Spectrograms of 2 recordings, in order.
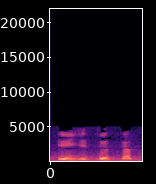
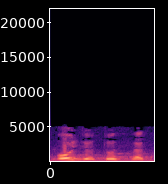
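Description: First: The word begins with an i vowel. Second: The word begins with a u vowel. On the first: The speaker calls it wrong. "إجتثت خطأ" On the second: The speaker calls it right. "لأن التاء مضمومة فتضم همزة الوصل"

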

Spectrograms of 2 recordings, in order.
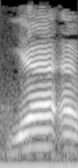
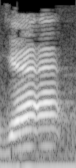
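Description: First: The word begins with a y sound. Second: The word begins with a j sound. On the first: The speaker calls it wrong. "أصحاب حضرموت ينطقون ماذا؟ الجيم ياء" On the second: The speaker calls it right. "بدل جاء"

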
